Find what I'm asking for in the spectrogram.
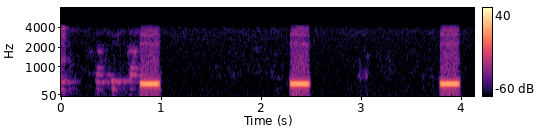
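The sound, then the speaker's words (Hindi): Telephone busy signal: three short, evenly spaced mid-pitched beeps, each a fraction of a second long, separated by silent gaps, with a few faint small sounds before the first beep. “आपके द्वारा dial किया गया number अभी व्यस्त है या इस समय उपलब्ध नहीं है, कृपया कुछ समय पश्चात पुनः प्रयास करें।”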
